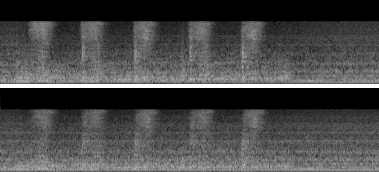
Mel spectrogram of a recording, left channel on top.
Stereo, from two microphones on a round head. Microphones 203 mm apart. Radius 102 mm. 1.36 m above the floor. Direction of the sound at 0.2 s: 60° left (ahead or behind).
